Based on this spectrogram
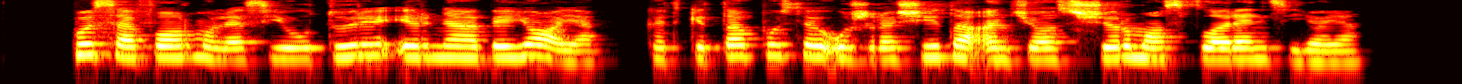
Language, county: Lithuanian, Šiauliai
